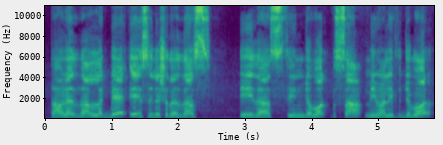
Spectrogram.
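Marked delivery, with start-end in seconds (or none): none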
